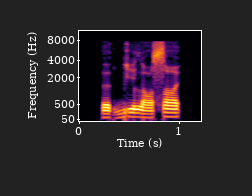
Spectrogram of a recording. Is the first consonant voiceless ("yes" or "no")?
no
